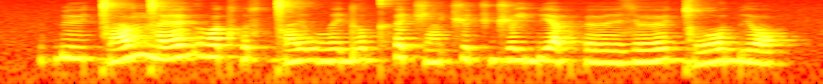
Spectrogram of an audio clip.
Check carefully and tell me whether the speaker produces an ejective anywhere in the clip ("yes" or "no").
no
